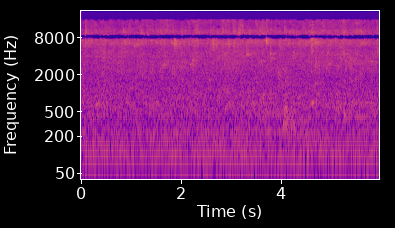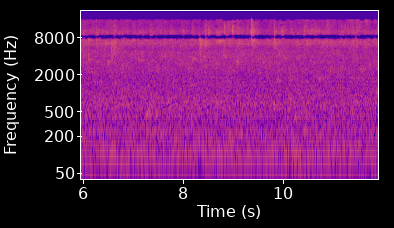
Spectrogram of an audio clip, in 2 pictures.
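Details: Only a steady low rumbling background noise with faint hiss is heard, with no animal call.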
